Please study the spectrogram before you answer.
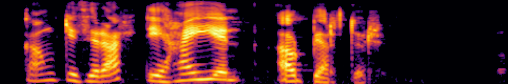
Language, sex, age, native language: Icelandic, female, 80-89, Icelandic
